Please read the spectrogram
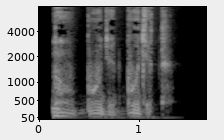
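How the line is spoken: Whispering. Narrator (Russian): Только шептал

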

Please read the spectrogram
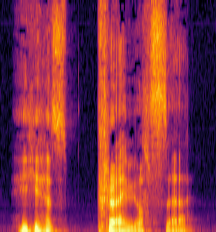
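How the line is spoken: Speaking, then bursting into tears. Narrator (Russian): сказал юноша и разрыдался, словно сдерживался всю свою жизнь

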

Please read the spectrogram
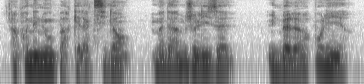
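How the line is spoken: Exclaimed. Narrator (French): s'écria le marquis

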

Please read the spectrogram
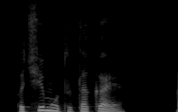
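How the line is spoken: Quiet, mysterious question. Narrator (Russian): Наемник загадочно улыбнулся и тихо спросил

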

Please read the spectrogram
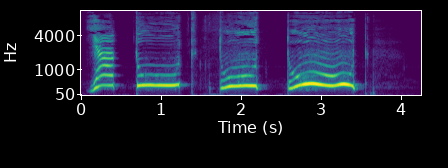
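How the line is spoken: Shrill distant voice. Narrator (Russian): визгливый голос доносился откуда-то издалека

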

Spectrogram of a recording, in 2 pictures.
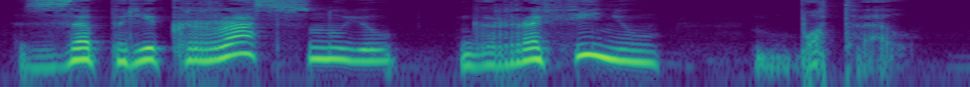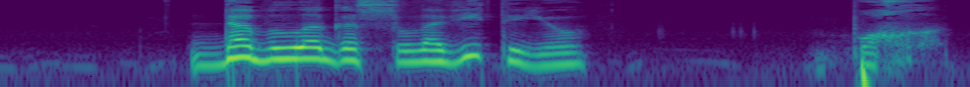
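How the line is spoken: Proud, loving exclamation. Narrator (Russian): Пятый, глядя на отца с гордостью и любовью, воскликнул

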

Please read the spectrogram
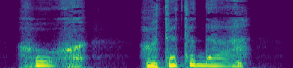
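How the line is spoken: Breathy exclamation. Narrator (Russian): Выдохнул

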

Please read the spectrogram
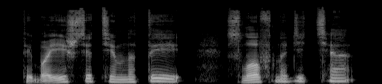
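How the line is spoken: Joking yet sad. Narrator (Russian): Дядя Джозеф сказал, и шутливо, и печально

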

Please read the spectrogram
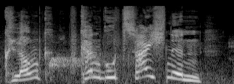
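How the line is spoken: Calling out. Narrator (German): ruft

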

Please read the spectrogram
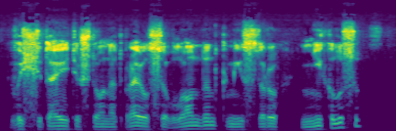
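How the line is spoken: Quiet question. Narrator (Russian): спросила Кларинда так же тихо

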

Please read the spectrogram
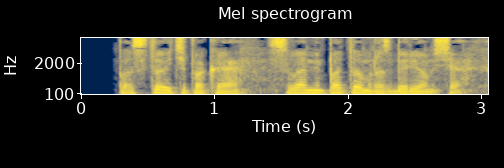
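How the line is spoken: Snorting grunt. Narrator (Russian): хмыкнул тот, кого убийцы назвали учителем

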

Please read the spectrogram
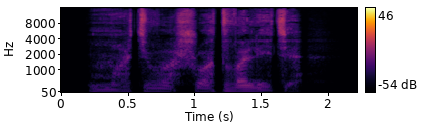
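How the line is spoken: Through gritted teeth. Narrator (Russian): процедил сквозь зубы

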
